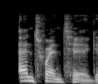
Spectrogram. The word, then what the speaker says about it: Antwentig: So Mike and I did this, and Antwentin, did I say that right? – Antwentig. It's the Old English Antwentig. For 21. Antwentig, yes.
